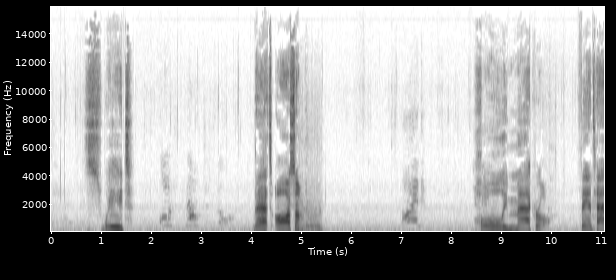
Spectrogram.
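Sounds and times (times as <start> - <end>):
faint outdoor background: 0.0 - 11.0
person exclaiming: 0.7 - 1.5.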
